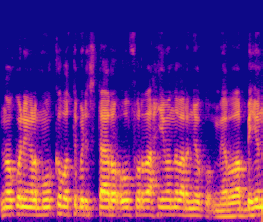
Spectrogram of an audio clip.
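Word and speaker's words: رَءُوفٌ رَحِيمٌ: അതേ സമയത്ത് റഊഫുർ റഹീം എന്ന് നമുക്ക് മൂക്കൊന്ന് പൊത്തി പിടിച്ച് ചോദ്യം നോക്കിയേ.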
